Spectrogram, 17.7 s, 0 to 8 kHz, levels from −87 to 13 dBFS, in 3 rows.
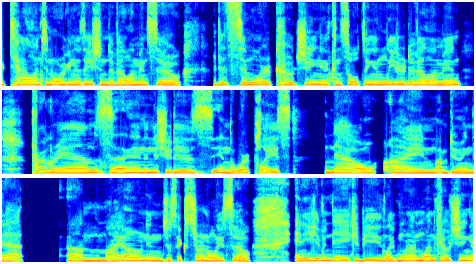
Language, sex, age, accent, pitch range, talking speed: English, male, 20-39, American, 140-155 Hz, 140 wpm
